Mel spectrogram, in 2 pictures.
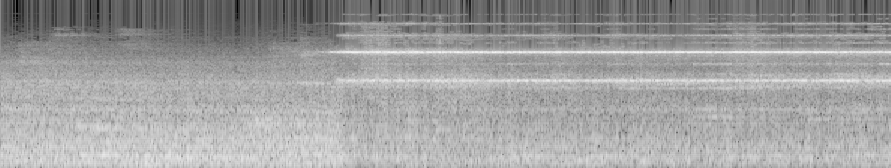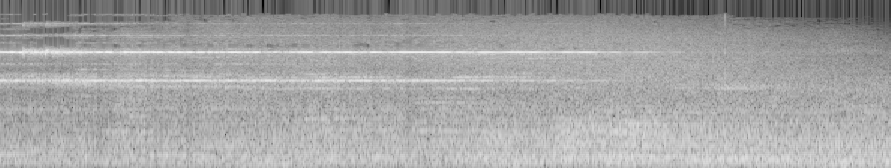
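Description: Shinkansen train running at the platform with a steady rumble. About two seconds in, a high-pitched squeal starts abruptly, holds steady for roughly eight seconds and then fades out.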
